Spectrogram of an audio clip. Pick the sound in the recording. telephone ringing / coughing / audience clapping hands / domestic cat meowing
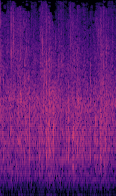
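audience clapping hands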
